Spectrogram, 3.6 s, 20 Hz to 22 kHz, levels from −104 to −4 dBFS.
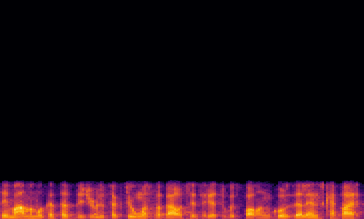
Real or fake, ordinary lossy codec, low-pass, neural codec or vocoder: fake; Opus, 24 kbps; 3.6 kHz; codec, 16 kHz, 0.8 kbps, ZipCodec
